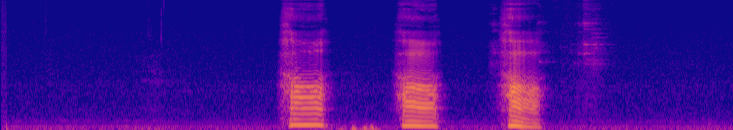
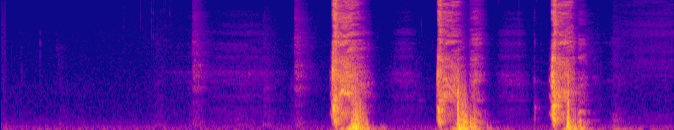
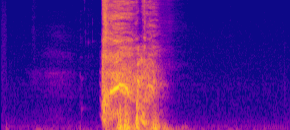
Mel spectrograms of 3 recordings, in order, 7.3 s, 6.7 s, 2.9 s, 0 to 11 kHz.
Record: exhalation_length: 7.3 s
exhalation_amplitude: 2348
exhalation_signal_mean_std_ratio: 0.36
three_cough_length: 6.7 s
three_cough_amplitude: 16805
three_cough_signal_mean_std_ratio: 0.29
cough_length: 2.9 s
cough_amplitude: 14951
cough_signal_mean_std_ratio: 0.34
survey_phase: beta (2021-08-13 to 2022-03-07)
age: 45-64
gender: Male
wearing_mask: 'No'
symptom_none: true
symptom_onset: 11 days
smoker_status: Never smoked
respiratory_condition_asthma: false
respiratory_condition_other: false
recruitment_source: REACT
submission_delay: 1 day
covid_test_result: Negative
covid_test_method: RT-qPCR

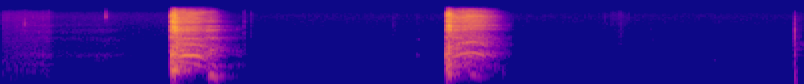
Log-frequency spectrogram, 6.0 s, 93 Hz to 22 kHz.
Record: cough_length: 6.0 s
cough_amplitude: 23429
cough_signal_mean_std_ratio: 0.21
survey_phase: beta (2021-08-13 to 2022-03-07)
age: 65+
gender: Female
wearing_mask: 'No'
symptom_none: true
smoker_status: Ex-smoker
respiratory_condition_asthma: false
respiratory_condition_other: false
recruitment_source: REACT
submission_delay: 1 day
covid_test_result: Negative
covid_test_method: RT-qPCR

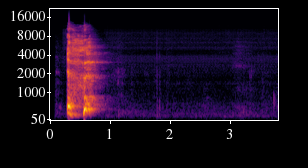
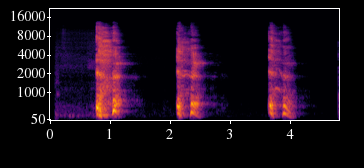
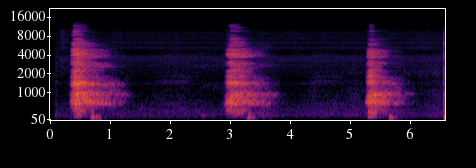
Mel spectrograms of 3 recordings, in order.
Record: cough_length: 3.8 s
cough_amplitude: 32768
cough_signal_mean_std_ratio: 0.22
three_cough_length: 4.8 s
three_cough_amplitude: 24489
three_cough_signal_mean_std_ratio: 0.3
exhalation_length: 6.6 s
exhalation_amplitude: 6041
exhalation_signal_mean_std_ratio: 0.4
survey_phase: beta (2021-08-13 to 2022-03-07)
age: 65+
gender: Female
wearing_mask: 'No'
symptom_runny_or_blocked_nose: true
symptom_fatigue: true
smoker_status: Ex-smoker
respiratory_condition_asthma: false
respiratory_condition_other: false
recruitment_source: REACT
submission_delay: 2 days
covid_test_result: Negative
covid_test_method: RT-qPCR
influenza_a_test_result: Negative
influenza_b_test_result: Negative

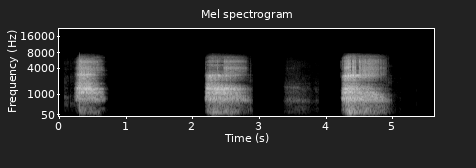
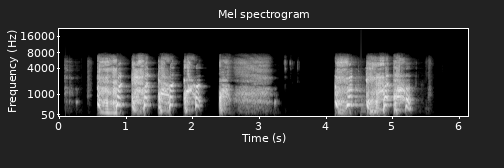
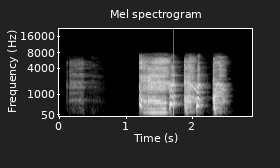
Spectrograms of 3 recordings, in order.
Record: exhalation_length: 5.6 s
exhalation_amplitude: 15100
exhalation_signal_mean_std_ratio: 0.4
three_cough_length: 6.1 s
three_cough_amplitude: 25514
three_cough_signal_mean_std_ratio: 0.54
cough_length: 2.9 s
cough_amplitude: 25936
cough_signal_mean_std_ratio: 0.49
survey_phase: beta (2021-08-13 to 2022-03-07)
age: 18-44
gender: Female
wearing_mask: 'No'
symptom_cough_any: true
symptom_runny_or_blocked_nose: true
symptom_sore_throat: true
symptom_diarrhoea: true
symptom_fatigue: true
symptom_fever_high_temperature: true
symptom_headache: true
smoker_status: Never smoked
respiratory_condition_asthma: false
respiratory_condition_other: false
recruitment_source: Test and Trace
submission_delay: 2 days
covid_test_result: Positive
covid_test_method: RT-qPCR
covid_ct_value: 21.1
covid_ct_gene: ORF1ab gene
covid_ct_mean: 21.5
covid_viral_load: 89000 copies/ml
covid_viral_load_category: Low viral load (10K-1M copies/ml)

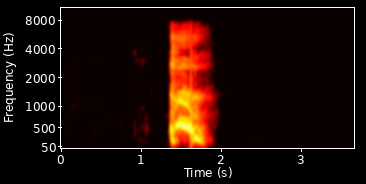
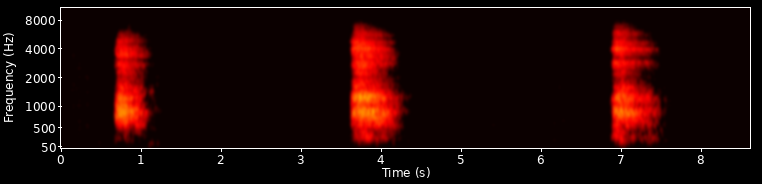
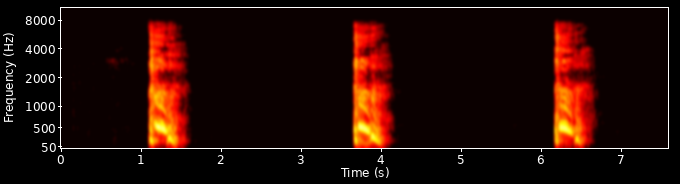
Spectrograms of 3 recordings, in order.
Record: cough_length: 3.7 s
cough_amplitude: 21053
cough_signal_mean_std_ratio: 0.27
exhalation_length: 8.6 s
exhalation_amplitude: 2081
exhalation_signal_mean_std_ratio: 0.29
three_cough_length: 7.6 s
three_cough_amplitude: 16933
three_cough_signal_mean_std_ratio: 0.27
survey_phase: alpha (2021-03-01 to 2021-08-12)
age: 18-44
gender: Male
wearing_mask: 'No'
symptom_cough_any: true
symptom_fatigue: true
smoker_status: Never smoked
respiratory_condition_asthma: true
respiratory_condition_other: false
recruitment_source: Test and Trace
submission_delay: 2 days
covid_test_result: Positive
covid_test_method: RT-qPCR
covid_ct_value: 34.4
covid_ct_gene: ORF1ab gene
covid_ct_mean: 35.5
covid_viral_load: 2.3 copies/ml
covid_viral_load_category: Minimal viral load (< 10K copies/ml)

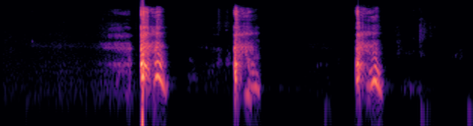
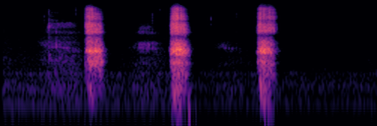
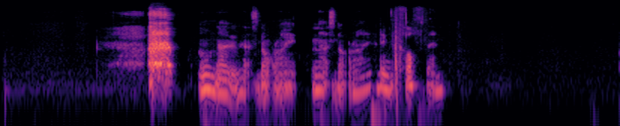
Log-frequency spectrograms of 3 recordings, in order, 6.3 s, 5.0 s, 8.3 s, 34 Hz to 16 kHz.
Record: three_cough_length: 6.3 s
three_cough_amplitude: 32768
three_cough_signal_mean_std_ratio: 0.22
exhalation_length: 5.0 s
exhalation_amplitude: 22775
exhalation_signal_mean_std_ratio: 0.28
cough_length: 8.3 s
cough_amplitude: 27773
cough_signal_mean_std_ratio: 0.32
survey_phase: beta (2021-08-13 to 2022-03-07)
age: 45-64
gender: Female
wearing_mask: 'No'
symptom_none: true
smoker_status: Never smoked
respiratory_condition_asthma: false
respiratory_condition_other: false
recruitment_source: REACT
submission_delay: 2 days
covid_test_result: Negative
covid_test_method: RT-qPCR
influenza_a_test_result: Negative
influenza_b_test_result: Negative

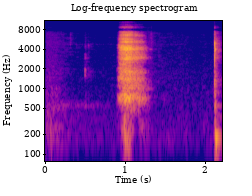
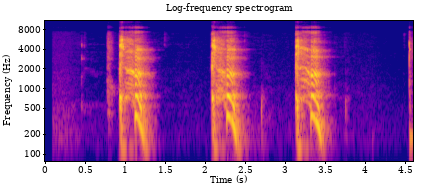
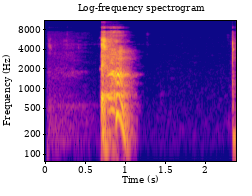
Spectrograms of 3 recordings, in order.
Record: exhalation_length: 2.2 s
exhalation_amplitude: 20788
exhalation_signal_mean_std_ratio: 0.29
three_cough_length: 4.6 s
three_cough_amplitude: 30975
three_cough_signal_mean_std_ratio: 0.36
cough_length: 2.4 s
cough_amplitude: 31070
cough_signal_mean_std_ratio: 0.29
survey_phase: alpha (2021-03-01 to 2021-08-12)
age: 45-64
gender: Female
wearing_mask: 'No'
symptom_none: true
smoker_status: Never smoked
respiratory_condition_asthma: false
respiratory_condition_other: false
recruitment_source: REACT
submission_delay: 1 day
covid_test_result: Negative
covid_test_method: RT-qPCR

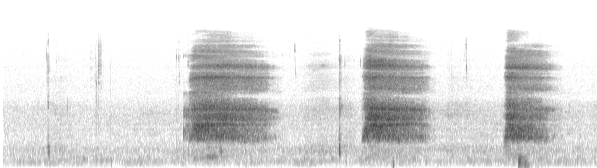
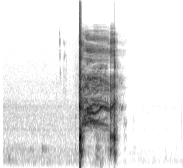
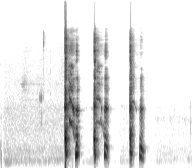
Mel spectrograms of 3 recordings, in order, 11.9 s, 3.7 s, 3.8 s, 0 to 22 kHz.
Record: exhalation_length: 11.9 s
exhalation_amplitude: 5549
exhalation_signal_mean_std_ratio: 0.46
cough_length: 3.7 s
cough_amplitude: 32768
cough_signal_mean_std_ratio: 0.28
three_cough_length: 3.8 s
three_cough_amplitude: 32768
three_cough_signal_mean_std_ratio: 0.24
survey_phase: beta (2021-08-13 to 2022-03-07)
age: 18-44
gender: Female
wearing_mask: 'No'
symptom_none: true
smoker_status: Ex-smoker
respiratory_condition_asthma: false
respiratory_condition_other: false
recruitment_source: REACT
submission_delay: 1 day
covid_test_result: Negative
covid_test_method: RT-qPCR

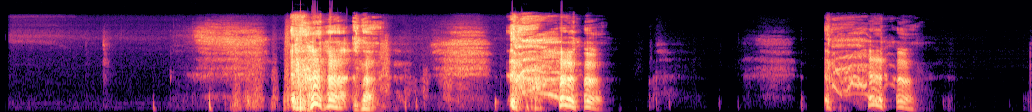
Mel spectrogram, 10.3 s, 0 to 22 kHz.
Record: cough_length: 10.3 s
cough_amplitude: 32767
cough_signal_mean_std_ratio: 0.34
survey_phase: beta (2021-08-13 to 2022-03-07)
age: 45-64
gender: Male
wearing_mask: 'No'
symptom_cough_any: true
symptom_shortness_of_breath: true
symptom_fatigue: true
symptom_onset: 12 days
smoker_status: Ex-smoker
respiratory_condition_asthma: false
respiratory_condition_other: false
recruitment_source: REACT
submission_delay: -1 day
covid_test_result: Negative
covid_test_method: RT-qPCR
influenza_a_test_result: Negative
influenza_b_test_result: Negative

